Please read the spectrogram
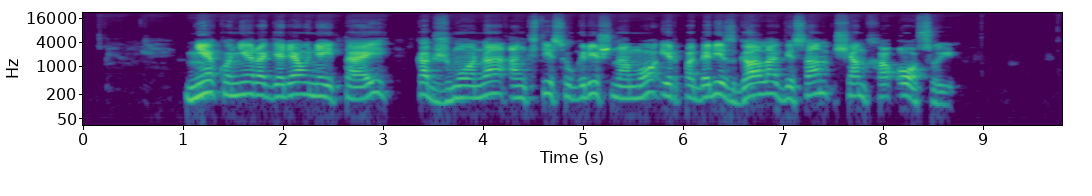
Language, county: Lithuanian, Vilnius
